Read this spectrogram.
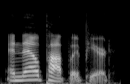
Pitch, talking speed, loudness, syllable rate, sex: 185 Hz, 185 wpm, -18 LUFS, 6.4 syllables/s, female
